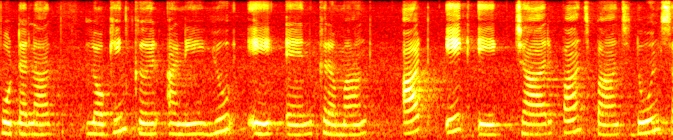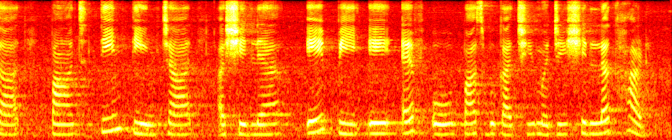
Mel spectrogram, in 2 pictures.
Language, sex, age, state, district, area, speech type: Goan Konkani, female, 30-45, Goa, Tiswadi, rural, read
